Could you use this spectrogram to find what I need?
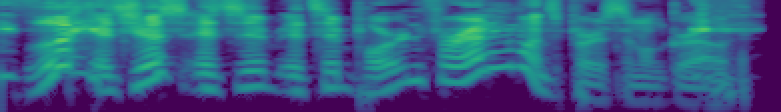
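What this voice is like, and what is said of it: Imitates another person's voice. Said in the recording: “was that a Patrick impression? ... That was my was, Patrick.”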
